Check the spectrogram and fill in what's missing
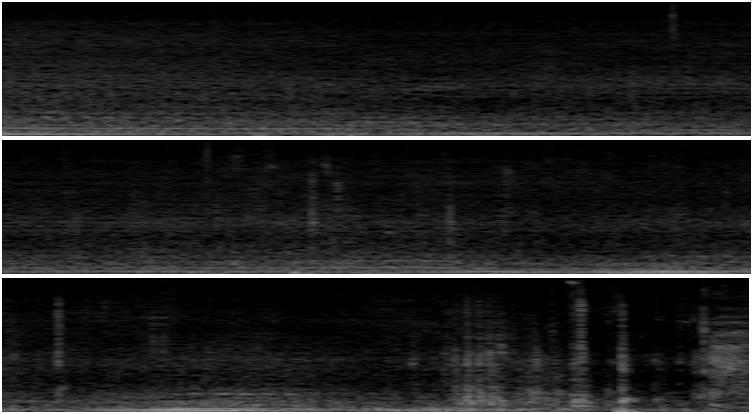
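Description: A vehicle engine rumbles and idles low throughout, with some clunks and knocks near the end and no animal calls.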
